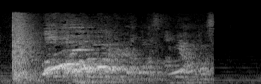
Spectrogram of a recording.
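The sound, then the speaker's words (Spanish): A sharp, loud slap with an open hand full of shaving foam lands once on a female student at the Colegio Mayor Diego de Covarrubias in Madrid, a hazing called "hacer un Williams", then a voice immediately cries out in a drawn-out, wavering yell that fades after about two seconds. “Porque el golpe se propina con la mano abierta y llena de espuma de afeitar.”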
